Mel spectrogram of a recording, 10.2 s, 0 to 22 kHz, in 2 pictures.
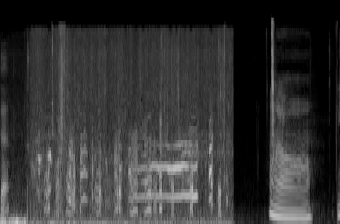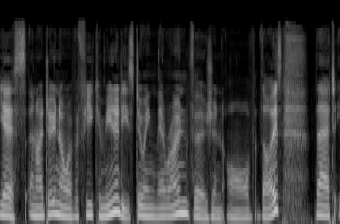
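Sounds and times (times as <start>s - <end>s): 
chickens clucking on a farm: 0.4s - 3.5s
hen drawn-out call: 0.5s - 3.5s
speech: 5.1s - 10.1s.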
